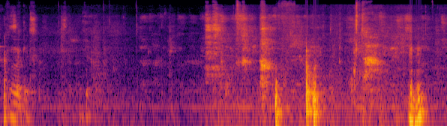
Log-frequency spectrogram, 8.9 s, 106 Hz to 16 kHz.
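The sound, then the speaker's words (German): Beer glasses clink together in a toast at the Zypresse, Westbahnstraße 35, several sharp knocks spread over a few seconds, with soft murmuring voices and background clatter in between. “Prost. Symbolisches. Prost. Mit der Maus und dem Elefanten. Ah, schön. Ich muss einfach anstoßen.”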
